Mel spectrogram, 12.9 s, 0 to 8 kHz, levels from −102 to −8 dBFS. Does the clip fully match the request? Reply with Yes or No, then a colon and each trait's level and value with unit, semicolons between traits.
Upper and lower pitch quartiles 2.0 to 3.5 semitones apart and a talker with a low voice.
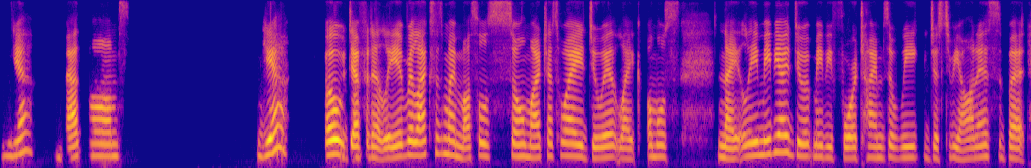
No: average, 2.8 semitones; high, 210 Hz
